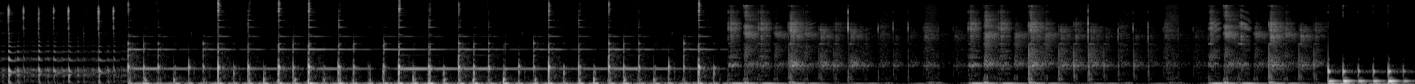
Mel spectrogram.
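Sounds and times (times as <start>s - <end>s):
tonal percussion: 0.0s - 9.0s, 12.1s - 14.1s.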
